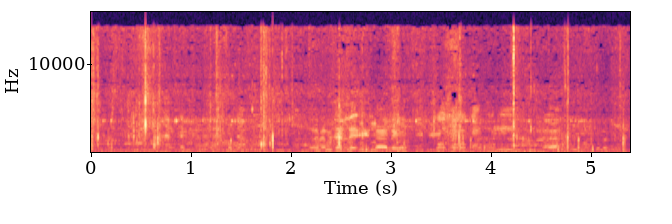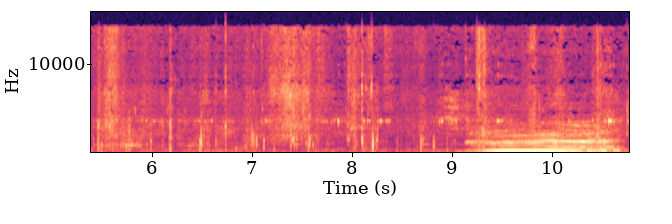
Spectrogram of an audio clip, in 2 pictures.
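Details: Cattle at a karapan sapi bull race training session on the Asemanis field in Pamekasan; after a stretch of crowd murmur and clatter, one loud, steady low moo lasting over a second sounds at the end.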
